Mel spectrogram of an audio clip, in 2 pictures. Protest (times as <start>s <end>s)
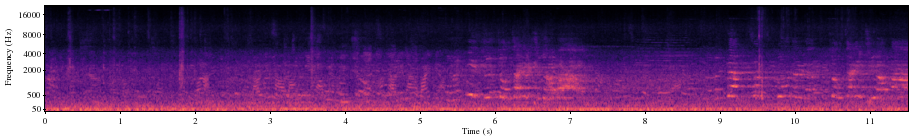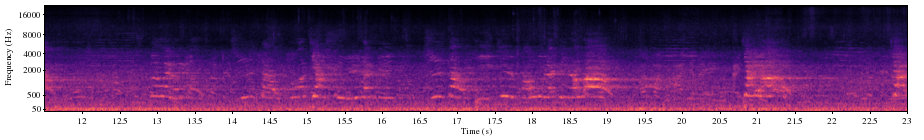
8.7s 23.0s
